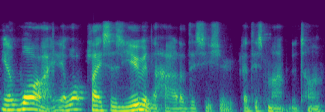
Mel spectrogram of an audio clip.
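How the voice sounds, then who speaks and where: Somewhat breathy, a man with an Australian accent speaks at a medium pitch. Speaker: co-host. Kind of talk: panel discussion.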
